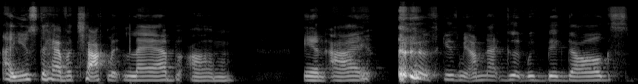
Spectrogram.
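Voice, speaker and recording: A seventy-year-old woman hosting a relaxed livestream, reading viewers' comments aloud and chatting back to each one. Her voice sits at an ordinary middle pitch. She repeats phrases, refers to herself by a motherly nickname, and fills gaps with ums and small restarts. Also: a little slow. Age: 70s. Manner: calls herself Mommy Beth and repeats phrases. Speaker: livestream host. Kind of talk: casual live-stream chat.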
